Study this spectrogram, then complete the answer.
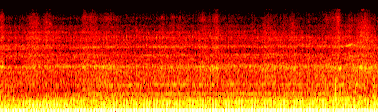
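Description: A motorcycle ridden in first gear along a rough road in Iceland, a steady low engine drone with rattling and wind noise, held constant throughout without revving changes.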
